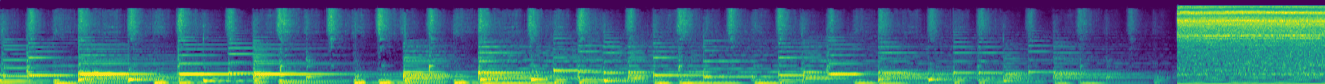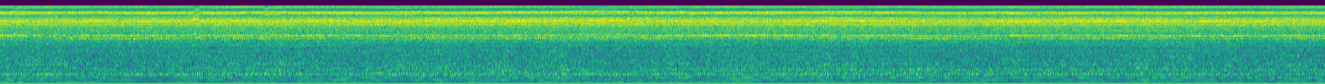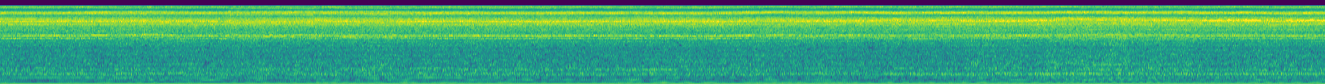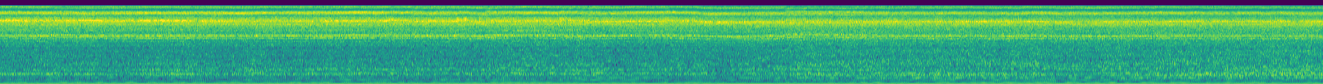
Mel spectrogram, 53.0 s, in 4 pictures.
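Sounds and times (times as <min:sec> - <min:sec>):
quadcopter rotors whining: 0:11.8 - 0:52.9.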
